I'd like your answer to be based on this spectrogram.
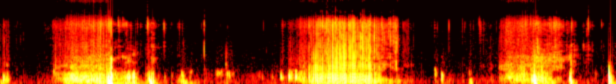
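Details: Own stomach growling, audio only: three long low gurgling rumbles with short squelches between them; ordinary borborygmi from gas and fluid moving through the gut.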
